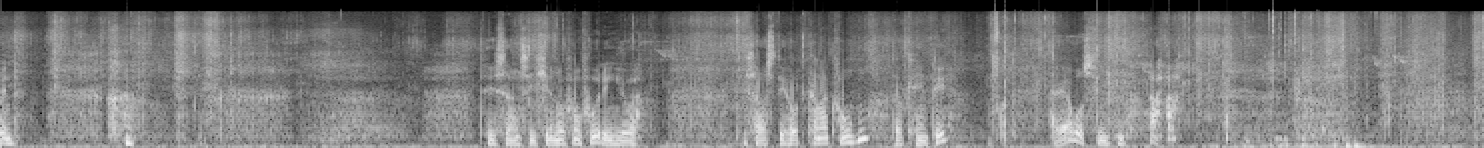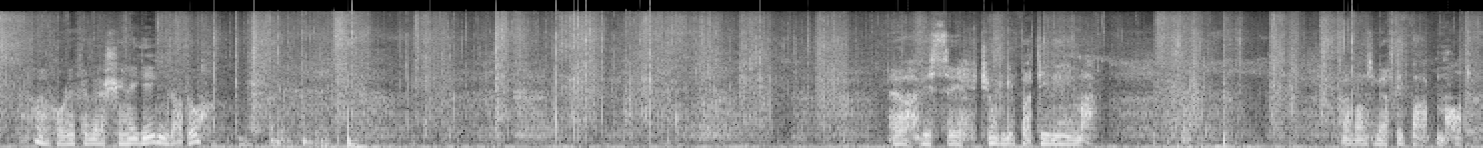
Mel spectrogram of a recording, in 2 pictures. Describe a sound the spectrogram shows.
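Dry leaves rustle and crunch underfoot as someone walks.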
